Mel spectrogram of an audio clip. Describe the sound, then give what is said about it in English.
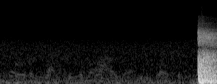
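A single pistol shot bursts out suddenly, one loud sharp bang that breaks a long stretch of near-quiet, low background hush. “A neighbour saw the flash of the powder and heard the shot, but since everything remained quiet, he thought no more about it.”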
